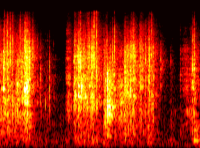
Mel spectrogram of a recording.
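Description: Plastic zip-lock bags of small kit parts crinkling as hands rummage through them, in two bursts.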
